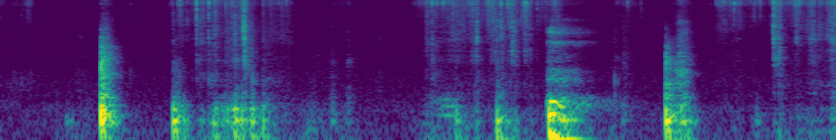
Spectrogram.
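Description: A knife scrapes and grates against a vegetable in short strokes.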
